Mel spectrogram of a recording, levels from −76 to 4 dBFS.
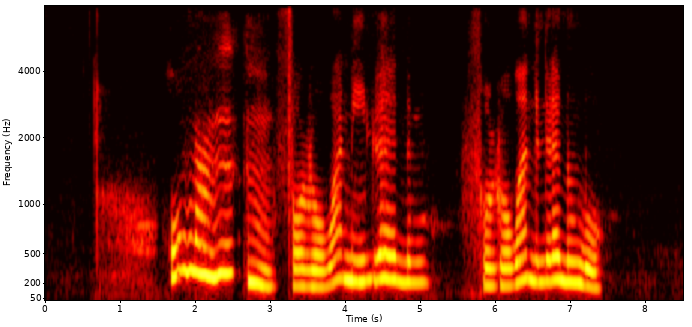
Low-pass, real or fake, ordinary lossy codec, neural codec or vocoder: none; fake; none; codec, 16 kHz, 1 kbps, X-Codec, HuBERT features, trained on balanced general audio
